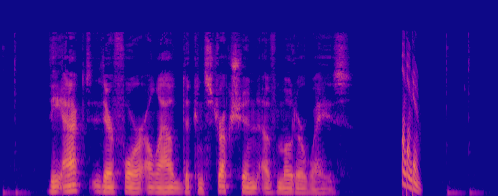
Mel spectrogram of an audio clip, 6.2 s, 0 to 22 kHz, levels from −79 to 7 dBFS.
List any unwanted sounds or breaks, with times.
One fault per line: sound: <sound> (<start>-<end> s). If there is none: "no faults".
sound: chirp (5.0-5.3 s)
